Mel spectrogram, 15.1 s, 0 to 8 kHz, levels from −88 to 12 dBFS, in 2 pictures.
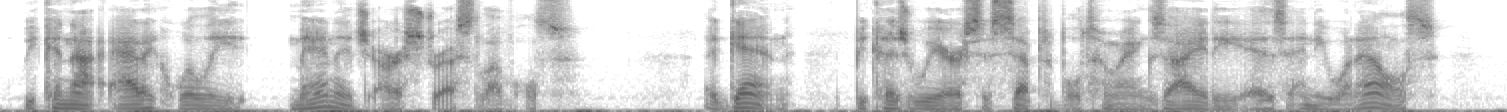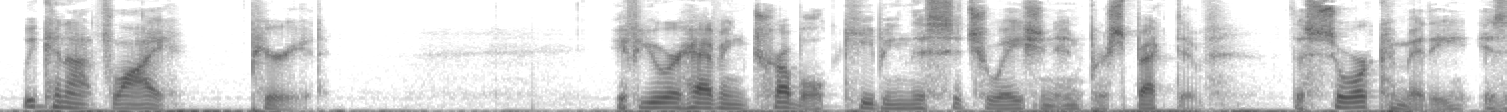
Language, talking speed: English, 140 wpm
